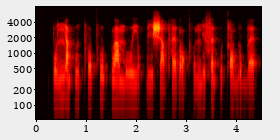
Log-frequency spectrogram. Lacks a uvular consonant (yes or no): yes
